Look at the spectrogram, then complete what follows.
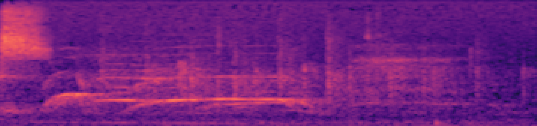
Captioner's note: cheers and applause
